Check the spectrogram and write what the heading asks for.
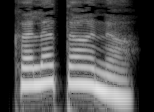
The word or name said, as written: ಕಲತಾನ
